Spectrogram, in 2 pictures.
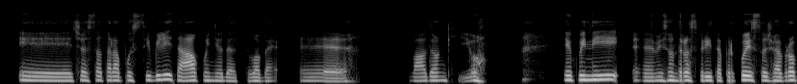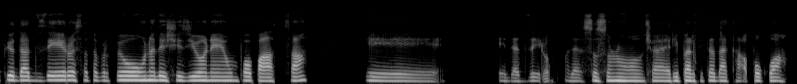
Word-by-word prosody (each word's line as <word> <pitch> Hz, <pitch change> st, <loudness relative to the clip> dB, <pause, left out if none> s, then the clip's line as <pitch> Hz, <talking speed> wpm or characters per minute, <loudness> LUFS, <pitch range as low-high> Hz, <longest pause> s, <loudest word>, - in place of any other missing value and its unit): E 180 Hz, -3 st, 0 dB
c'è 195 Hz, +2 st, -2 dB
stata 190 Hz, +1 st, -4 dB
la 185 Hz, -, +1 dB
possibilità, 190 Hz, 0 st, +1 dB
quindi 180 Hz, -2 st, -4 dB
ho 170 Hz, -, -2 dB
detto: 160 Hz, -1 st, -7 dB
"Vabbè, 165 Hz, -1 st, -4 dB, 0.2 s
eh, 155 Hz, -4 st, -4 dB, 0.6 s
vado 175 Hz, +1 st, -4 dB
anch'io." 180 Hz, -3 st, -3 dB, 0.7 s
E 205 Hz, -1 st, +3 dB
quindi, 210 Hz, +2 st, +5 dB
ehm, 175 Hz, -2 st, -6 dB
mi 180 Hz, -, -1 dB
sono 185 Hz, 0 st, +1 dB
trasferita 185 Hz, -1 st, 0 dB
per 180 Hz, -, -6 dB
questo, 200 Hz, -2 st, +3 dB
cioè 175 Hz, 0 st, 0 dB
proprio 200 Hz, +1 st, +3 dB
da 190 Hz, -1 st, +2 dB
zero, 200 Hz, +3 st, +2 dB
è 195 Hz, -, +3 dB
stata 190 Hz, +1 st, -7 dB
proprio 195 Hz, +2 st, +4 dB
una 195 Hz, 0 st, +5 dB
decisione 185 Hz, -1 st, +2 dB
un 180 Hz, 0 st, 0 dB
po' 180 Hz, +1 st, +1 dB
pazza, 175 Hz, +3 st, 0 dB, 0.6 s
ehm, 160 Hz, -5 st, -4 dB, 0.6 s
e 170 Hz, -, -12 dB
da 150 Hz, -1 st, -9 dB
zero. 170 Hz, 0 st, -10 dB
Adesso 165 Hz, +1 st, -6 dB
sono 170 Hz, -1 st, +1 dB
cioè 165 Hz, 0 st, -2 dB
ripartita 175 Hz, 0 st, 0 dB
da 170 Hz, -1 st, 0 dB
capo 165 Hz, +2 st, -4 dB
qua. 170 Hz, -1 st, -2 dB
180 Hz, 160 wpm, -25 LUFS, 170-190 Hz, 0.7 s, quindi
